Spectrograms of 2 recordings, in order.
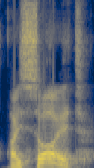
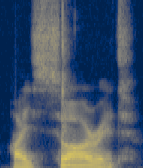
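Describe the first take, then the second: First: Saw and it join without an r sound. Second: An r sound links saw and it.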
